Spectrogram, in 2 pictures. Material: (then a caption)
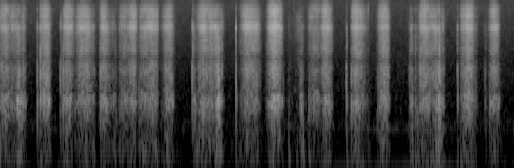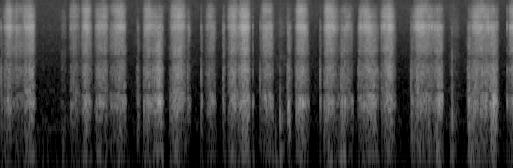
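Paper. A pen with a green-ink tip scratches across a white lined page of a paper notebook while writing. The result is a quiet run of short, bright, papery strokes separated by brief silences, with almost no low end.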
